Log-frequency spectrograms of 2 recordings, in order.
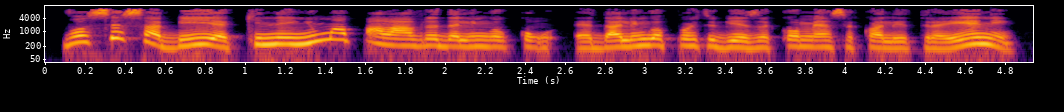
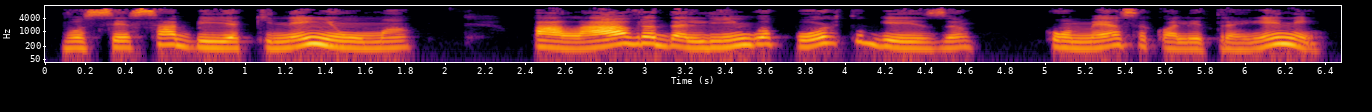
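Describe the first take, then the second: First: The sentence is read quickly. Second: The sentence is read slowly and carefully. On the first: The speaker calls it wrong. "Eu vou ler aqui rapidamente" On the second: The speaker calls it right. "Então vamos ler corretamente?"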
